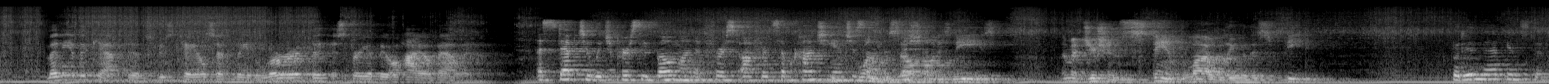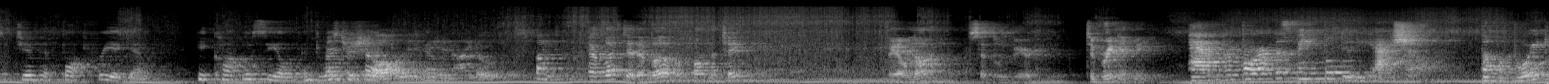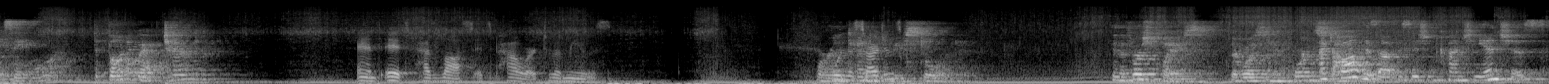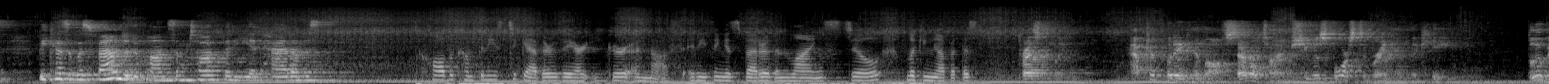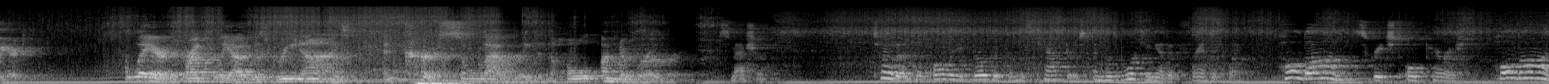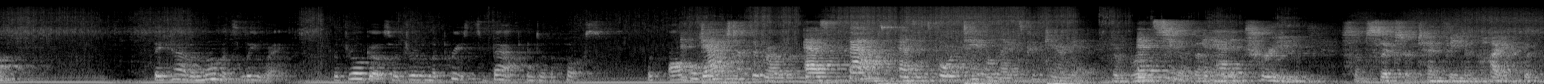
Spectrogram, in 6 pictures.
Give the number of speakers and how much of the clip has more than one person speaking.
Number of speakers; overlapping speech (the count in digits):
9, about 7%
